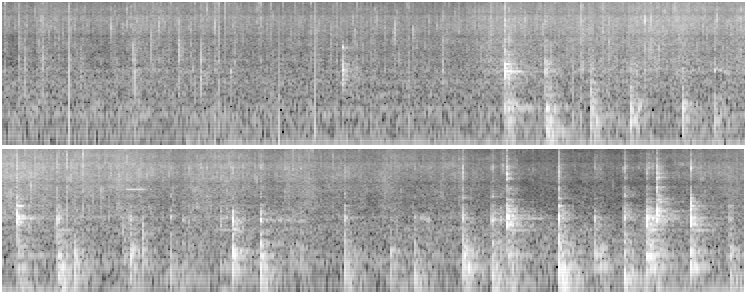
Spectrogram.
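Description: Onion sizzling and frying in a pan with crackling mustard seeds and curry leaves for Indori poha, a steady sizzle with stirring clatters and scrapes growing denser near the end.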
